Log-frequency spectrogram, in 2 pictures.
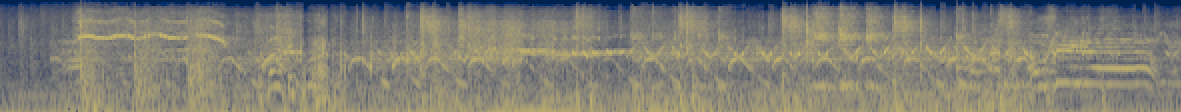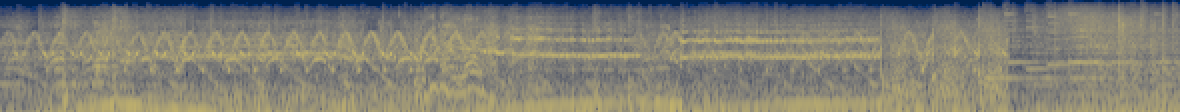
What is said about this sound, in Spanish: Dramático el audio ambiente y también el video, porque se escuchan disparos, se escucha la huida de estas personas que andaban en un vehículo Suzuki de color blanco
